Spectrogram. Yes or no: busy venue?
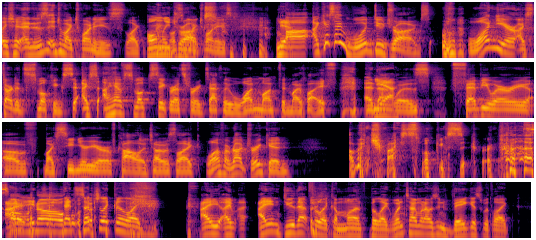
no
